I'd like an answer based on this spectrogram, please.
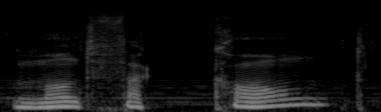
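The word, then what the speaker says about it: Montfaucon: We have to go to a new location called Mont Fakon. That's how you pronounce it.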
